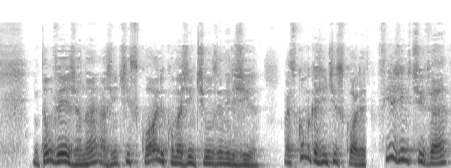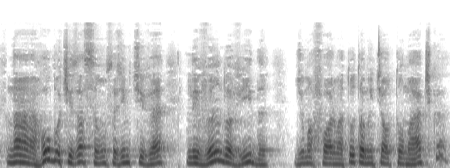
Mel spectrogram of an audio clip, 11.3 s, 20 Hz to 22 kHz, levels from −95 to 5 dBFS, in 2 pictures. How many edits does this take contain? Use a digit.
2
